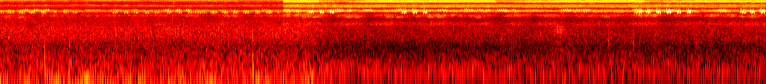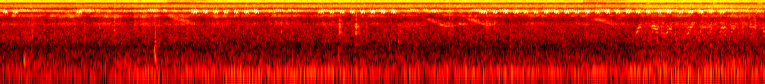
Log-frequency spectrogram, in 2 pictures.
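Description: Evening insect chorus, crickets and similar insects, with a steady high shrilling and repeated bursts of rapid pulsed chirps. It grows fuller about six seconds in as more high-pitched callers join.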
